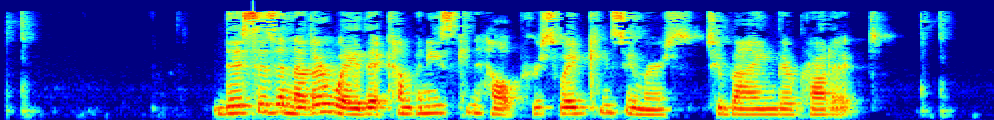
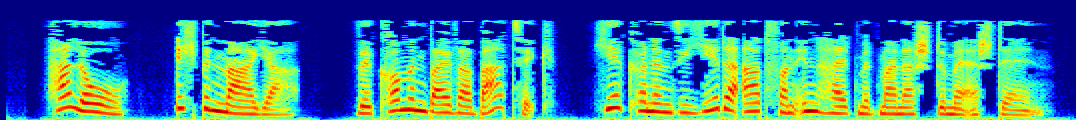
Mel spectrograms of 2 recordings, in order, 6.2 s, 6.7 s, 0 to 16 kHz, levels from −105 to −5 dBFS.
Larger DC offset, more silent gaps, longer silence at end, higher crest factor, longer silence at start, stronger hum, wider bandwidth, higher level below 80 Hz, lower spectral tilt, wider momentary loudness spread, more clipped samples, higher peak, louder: neither; neither; first, 0.75 s vs 0.2 s; about the same, 18 dB vs 16 dB; second, 0.15 s vs 0.3 s; neither; first, 12 kHz vs 8.8 kHz; second, -68 dBFS vs -46 dBFS; second, -3 dB/octave vs -5.5 dB/octave; about the same, 12 LU vs 14 LU; neither; about the same, 0 dBFS vs 0 dBFS; about the same, -16 LUFS vs -16 LUFS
